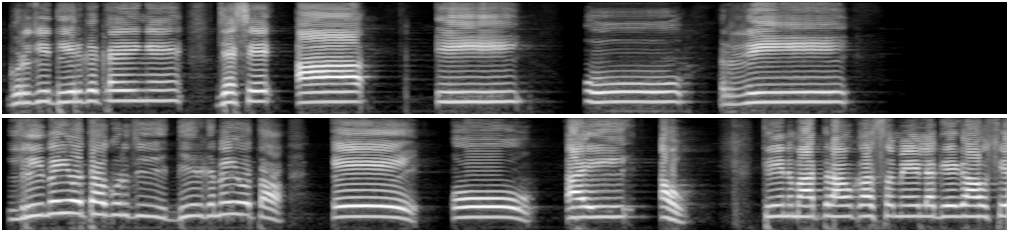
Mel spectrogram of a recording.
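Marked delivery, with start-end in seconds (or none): 2.2-6.3 आ, ई, उ, री each sustained evenly; long two-beat vowels. Shown as a demonstration. Teacher gives examples of long vowels, आ to री each drawn out. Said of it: "दो मात्राओं का समय". 10.0-12.6 ए, ओ, आई, औ each held briefly; long two-beat vowels. Shown as a demonstration. Teacher finishes the long-vowel list, ए to औ each lengthened. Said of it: "दो मात्राओं का समय".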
